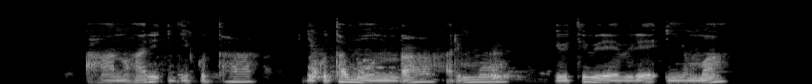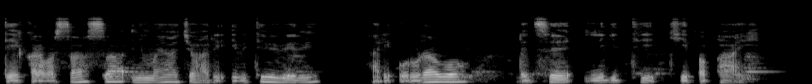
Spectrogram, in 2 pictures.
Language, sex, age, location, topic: Kinyarwanda, female, 25-35, Huye, agriculture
